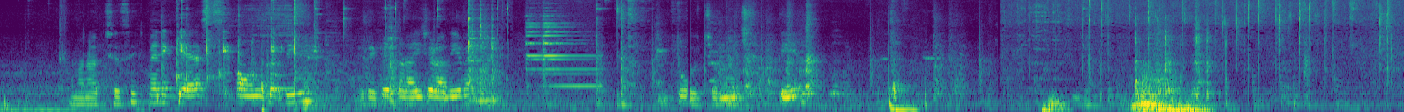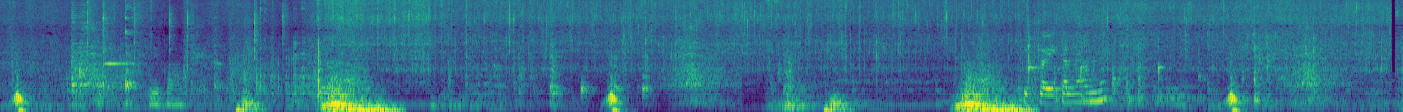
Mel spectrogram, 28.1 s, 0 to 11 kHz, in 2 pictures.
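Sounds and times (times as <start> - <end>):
seeds sizzling in hot oil: 10.0 - 28.0
utensils knocking on pan: 24.0 - 26.8.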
